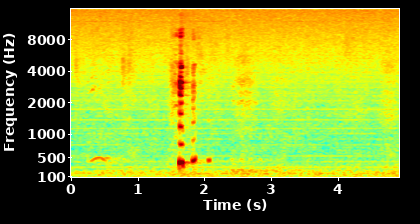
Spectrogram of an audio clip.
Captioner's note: chuckling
